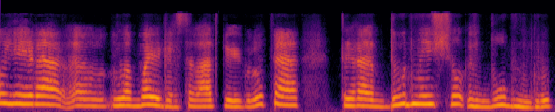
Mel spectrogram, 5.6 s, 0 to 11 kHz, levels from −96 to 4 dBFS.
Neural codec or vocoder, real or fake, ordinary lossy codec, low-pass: codec, 16 kHz, 1 kbps, FreqCodec, smaller model; fake; AAC, 32 kbps; 7.2 kHz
